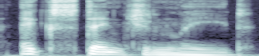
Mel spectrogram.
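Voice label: "extension lead", English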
